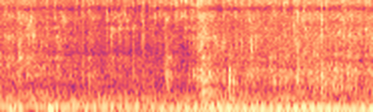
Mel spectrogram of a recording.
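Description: Meat sizzles and fries in a hot pan just after being flipped, a steady crackling hiss with faint stirring scrapes, close and continuous with no talk.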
